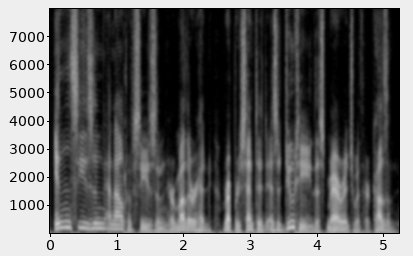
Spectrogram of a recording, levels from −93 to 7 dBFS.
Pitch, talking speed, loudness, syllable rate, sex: 125 Hz, 205 wpm, -21 LUFS, 5.7 syllables/s, male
